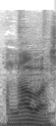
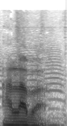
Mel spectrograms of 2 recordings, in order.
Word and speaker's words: Alaba: Con acento en la segunda A. – Alaba, sí. – Alaba.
